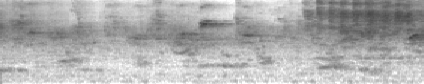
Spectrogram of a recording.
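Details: A flock of budgies keeps up continuous high chirps and warbling chatter, growing into a louder, denser wash of squeaks over the last second.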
